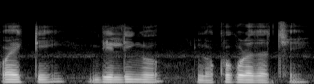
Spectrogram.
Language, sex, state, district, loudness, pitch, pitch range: Bengali, male, West Bengal, Alipurduar, -19 LUFS, 110 Hz, 105-115 Hz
